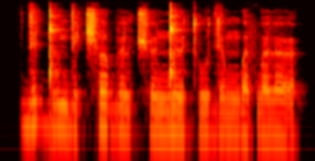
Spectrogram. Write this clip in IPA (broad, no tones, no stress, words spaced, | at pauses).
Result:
dɪɡ͡ǃundɪ t͡ʃʰəbølt͡ʃʰø ŋ͡ǃøtʰudø ŋʷɛfwœlœ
